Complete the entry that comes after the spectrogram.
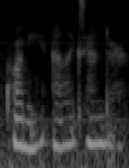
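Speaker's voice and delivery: ordinary delivery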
